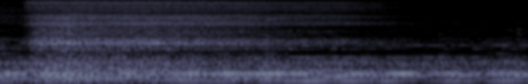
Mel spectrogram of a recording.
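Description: A single long exhale through the right nostril during yoga breathing, a steady airy rush that lasts a couple of seconds before tailing off.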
